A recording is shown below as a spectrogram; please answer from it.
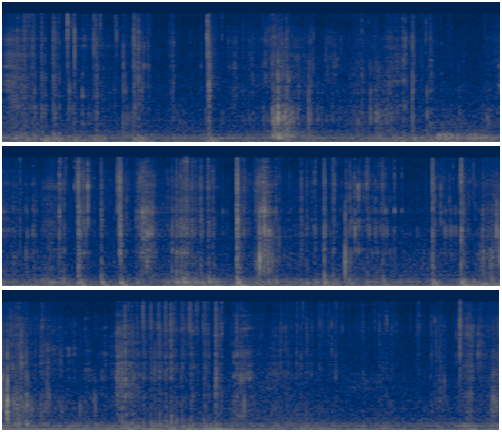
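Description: A utility knife blade scrapes fine shavings off the surface of a solid, dry green soap bar. Dense, crisp scratching strokes with bright, papery edges repeat throughout, interrupted by sharper cuts, over a steady low hum.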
